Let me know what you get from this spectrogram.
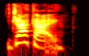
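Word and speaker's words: Xhekaj: And Arbor said, Jacki, just say it backwards.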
